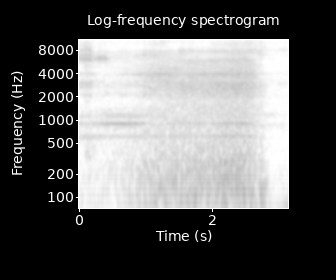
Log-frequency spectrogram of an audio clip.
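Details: Asus ROG Zephyrus GX531GS laptop, new out of box: loud rushing fan noise with faint thin coil-whine tones over the airflow early on; excessive laptop fan noise.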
